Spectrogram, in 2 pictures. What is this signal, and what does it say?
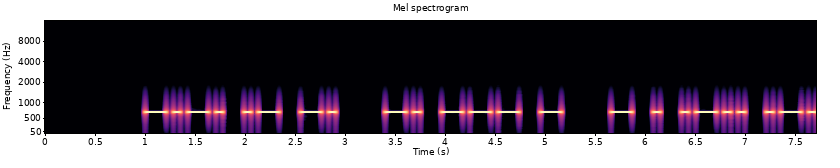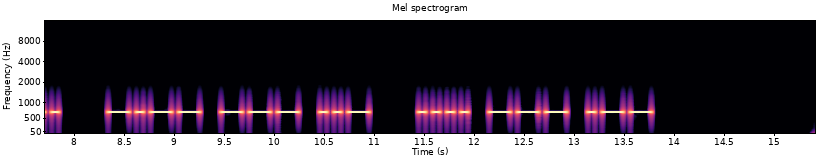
Morse code, heard as a keyed tone, about 17 wpm, 700 Hz. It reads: CAN NOT TELL YOU HOW
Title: Sets of 5 Words Encore2 17wpm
